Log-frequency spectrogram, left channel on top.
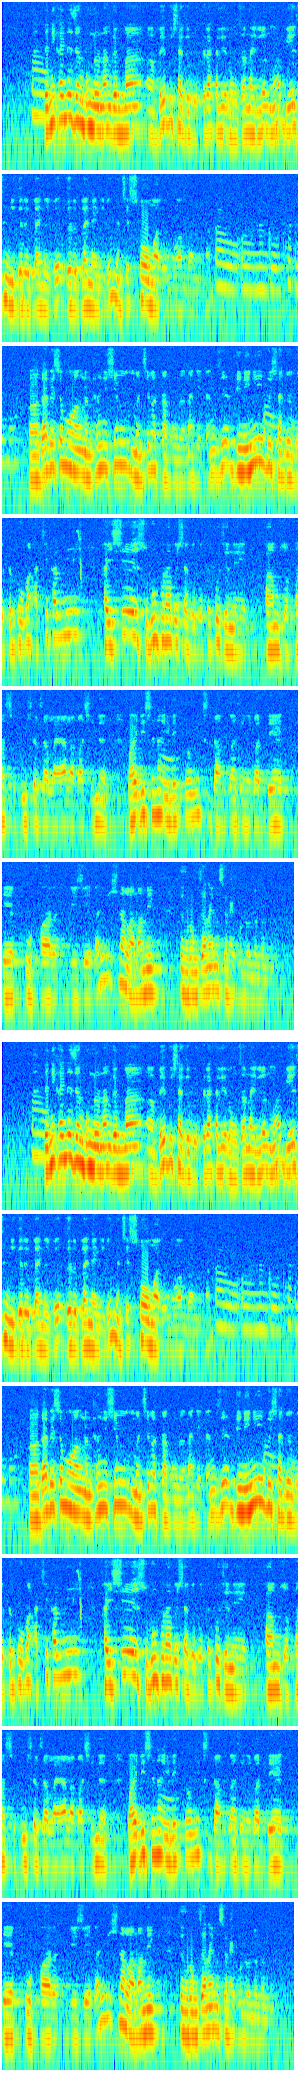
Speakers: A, on the left; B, on the right.
A: औ
B: बेनिखायनो जों बुंनो नांगोन मा आ आ बे बैसागो बोथोरा खालि रंजानायल' नङा बेयो जोंनि गोरोबलायनिबो गोरोबलायनायनिबो मोनसे सम आरो नङा बा नोंथां
A: औ औ नंगौ थारैनो
B: दा बे समाव आं नोंथांनिसिम मोनसे बाथ्रा बुंनो नागिरदों जे दिनैनि
A: औ
B: बैसागो बोथोरखौ बा थिखालनि खायसे सुबुंफोरा बैसागो बोथोर खौ जेनै खाम जथा सिफुं सेरजा लायालाबासिनो बायदिसिना
A: औ
B: इलेक्ट्रनिक्स दामग्रा जेनेबा डेक टेप उफार दिजे बायदिसिना लानानै जों रंजानाय मोसानायखौ नुनो मोनो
